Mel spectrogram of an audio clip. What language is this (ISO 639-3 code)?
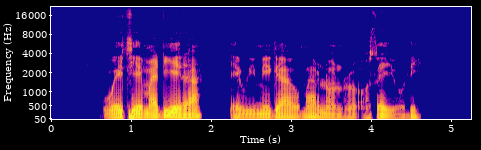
luo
